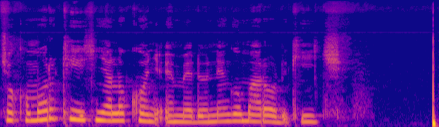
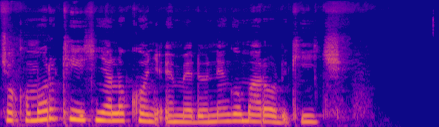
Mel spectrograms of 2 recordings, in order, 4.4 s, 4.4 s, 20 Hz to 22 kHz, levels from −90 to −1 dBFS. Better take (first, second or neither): first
